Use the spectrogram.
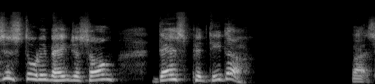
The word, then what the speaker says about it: Despedida: Despedida.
